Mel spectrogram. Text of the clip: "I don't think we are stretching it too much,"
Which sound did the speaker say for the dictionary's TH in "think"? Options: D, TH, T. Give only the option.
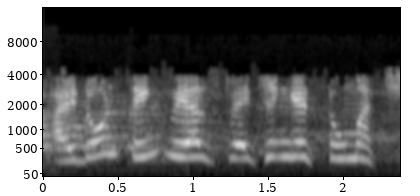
T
